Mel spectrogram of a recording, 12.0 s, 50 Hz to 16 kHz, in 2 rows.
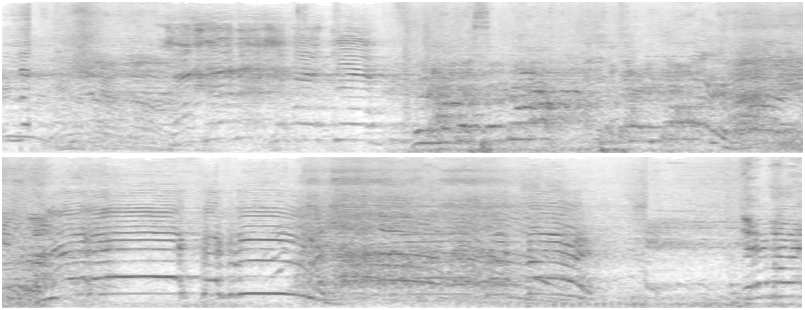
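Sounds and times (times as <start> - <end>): crowd of men shouting: 3.2 - 10.6.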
